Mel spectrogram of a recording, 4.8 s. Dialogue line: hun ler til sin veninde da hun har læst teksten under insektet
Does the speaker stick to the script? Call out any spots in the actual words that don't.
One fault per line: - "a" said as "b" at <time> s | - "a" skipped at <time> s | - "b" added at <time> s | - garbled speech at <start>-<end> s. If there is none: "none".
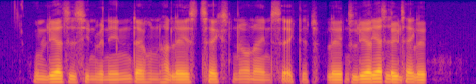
- garbled speech at 3.3-4.3 s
